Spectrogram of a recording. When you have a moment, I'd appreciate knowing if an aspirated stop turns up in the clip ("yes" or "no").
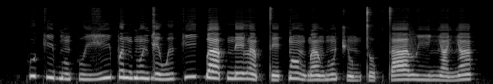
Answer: no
